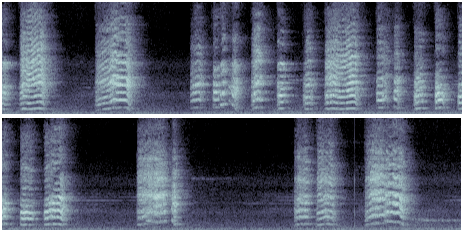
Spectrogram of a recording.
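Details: A yellow-collared macaw, a pet female, gives harsh, raspy squawks while hiding in a cabinet, some single and some in rapid runs of six or seven, over a faint background hum.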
